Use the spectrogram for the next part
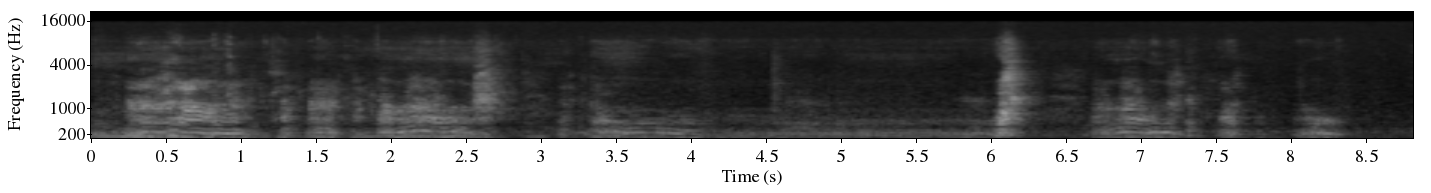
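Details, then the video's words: Cooper and Sophie, two dogs sparring as Sophie teaches Cooper guard-dog behaviour; throaty growls and short grumbling barks, one sharp bark near six seconds, followed by a few softer yaps. "Cooper and Sophie barking at each other"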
